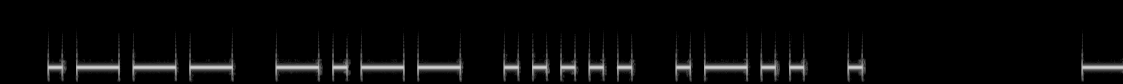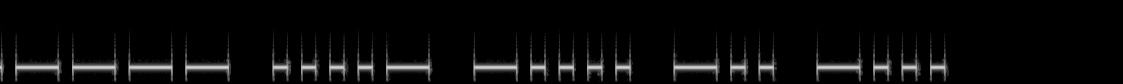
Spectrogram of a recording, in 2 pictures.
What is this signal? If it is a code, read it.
Morse code, heard as a keyed tone, about 8 wpm, 800 Hz. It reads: JY5LE 046DB
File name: LEZIONI / 9 286 8wpm 3425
